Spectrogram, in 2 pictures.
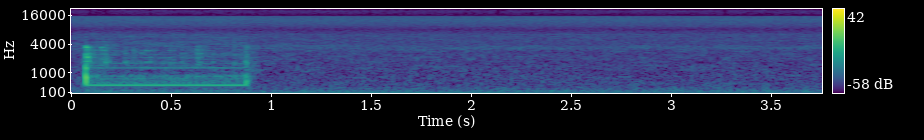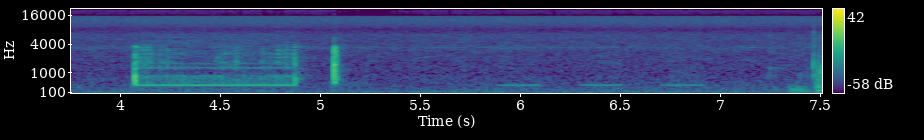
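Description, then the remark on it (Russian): A telephone line gives two long electronic tones a few seconds apart, then a quick run of short, evenly spaced beeps, the busy signal after a hang-up, heard alone over faint line hiss. “выбросили трубочку.”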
